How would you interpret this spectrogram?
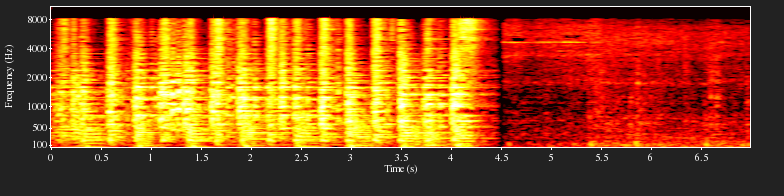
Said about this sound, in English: We're not quite sure what led us to spend 19 days on an uncomfortable, agonisingly slow Czech train.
